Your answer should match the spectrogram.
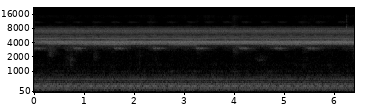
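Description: Night-time chorus of crickets: a steady high-pitched trill, with a chirp repeating a little more than once a second, over a faint steady low hum.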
